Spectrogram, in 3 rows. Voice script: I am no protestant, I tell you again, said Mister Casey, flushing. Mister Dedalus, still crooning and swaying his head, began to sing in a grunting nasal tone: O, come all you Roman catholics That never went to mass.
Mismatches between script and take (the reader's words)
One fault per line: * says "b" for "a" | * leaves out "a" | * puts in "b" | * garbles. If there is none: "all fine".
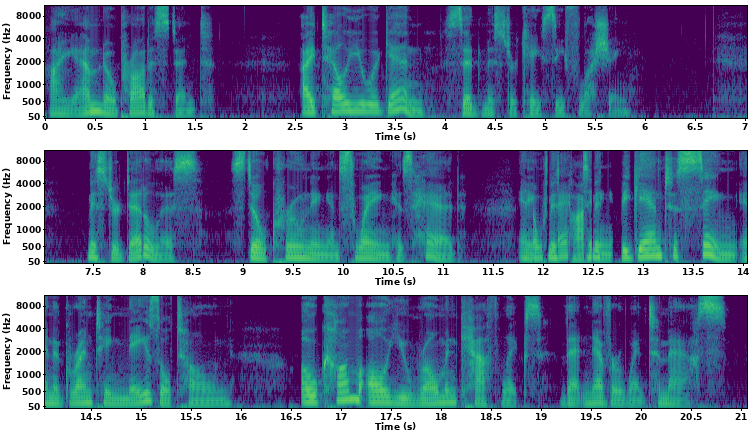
* garbles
